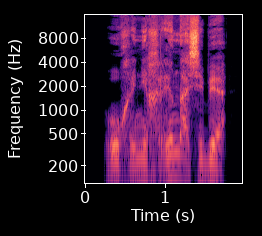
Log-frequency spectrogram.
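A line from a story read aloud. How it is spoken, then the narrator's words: Hissed. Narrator (Russian): прошипел Кайташи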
